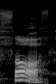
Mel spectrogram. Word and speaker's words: Thoth: Because it's like a theta, where like it's gotta be a TH sound. Yeah, So exactly. it's gotta be Thoth, which is wonderful.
